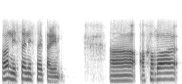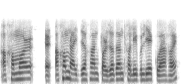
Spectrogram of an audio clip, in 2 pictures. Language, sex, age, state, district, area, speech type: Assamese, male, 45-60, Assam, Nagaon, rural, conversation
